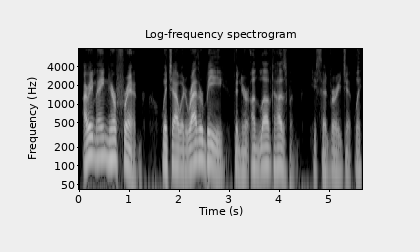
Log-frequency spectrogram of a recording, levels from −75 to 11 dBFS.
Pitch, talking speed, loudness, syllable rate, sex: 100 Hz, 180 wpm, -20 LUFS, 5.3 syllables/s, male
